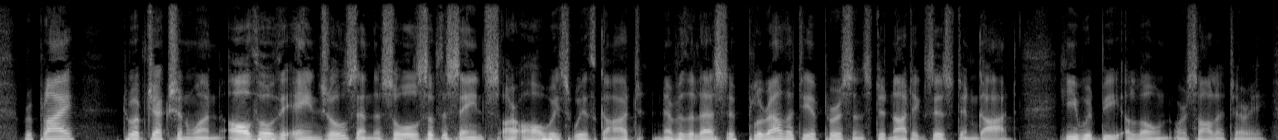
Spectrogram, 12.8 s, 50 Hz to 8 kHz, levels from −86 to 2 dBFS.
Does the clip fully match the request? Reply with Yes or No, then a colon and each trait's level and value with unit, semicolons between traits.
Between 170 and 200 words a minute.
No: average, 150 wpm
